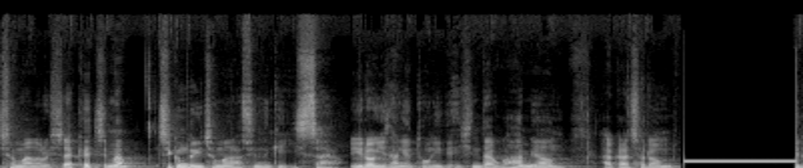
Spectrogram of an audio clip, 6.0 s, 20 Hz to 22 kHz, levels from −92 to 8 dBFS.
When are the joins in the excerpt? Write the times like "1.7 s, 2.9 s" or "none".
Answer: 2.6 s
